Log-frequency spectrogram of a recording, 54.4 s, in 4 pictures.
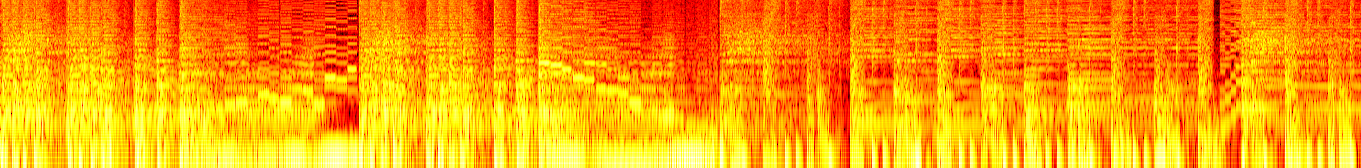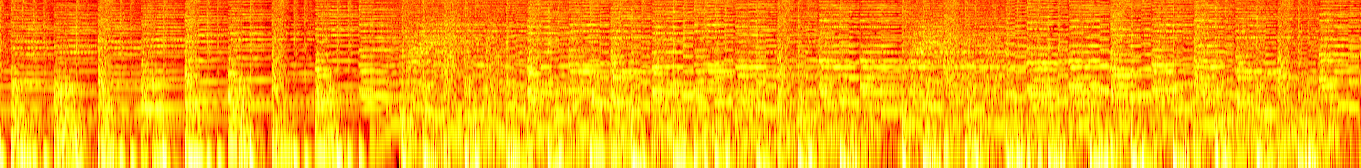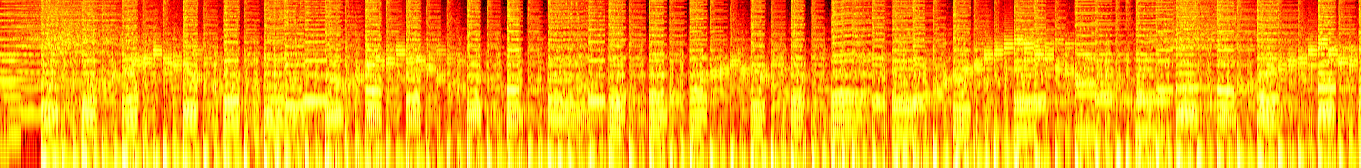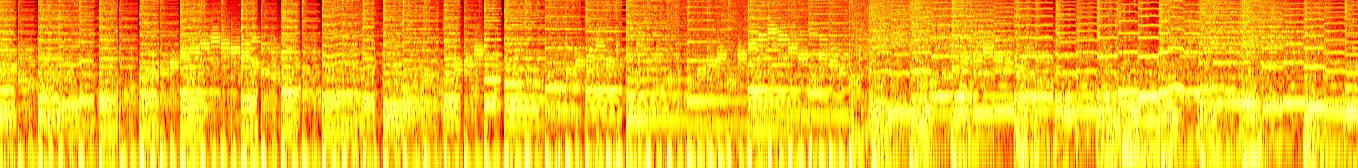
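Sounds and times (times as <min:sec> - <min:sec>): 
battle music: 0:00.0 - 0:54.4.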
